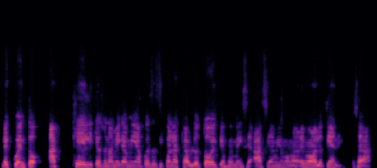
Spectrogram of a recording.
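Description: A woman's voice: mid-range voice, level tone, rapid-fire. A woman co-hosting a casual podcast, explaining her points in a friendly way. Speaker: podcast co-host.

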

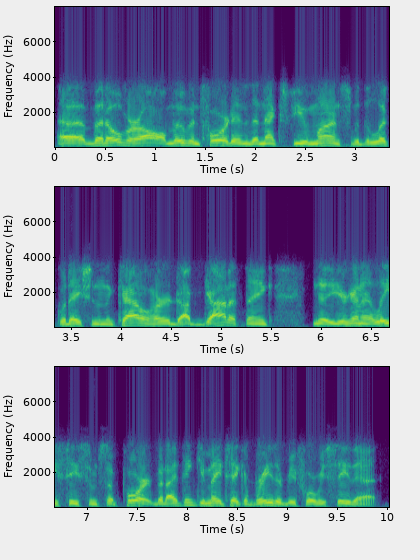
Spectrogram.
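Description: A man's voice: fairly low pitch, a little fast, dry recording. A man speaking over the phone as a market analyst guest, rambling in a folksy way with many fillers. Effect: heard over the phone. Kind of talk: casual market commentary. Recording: tinny dry phone line.

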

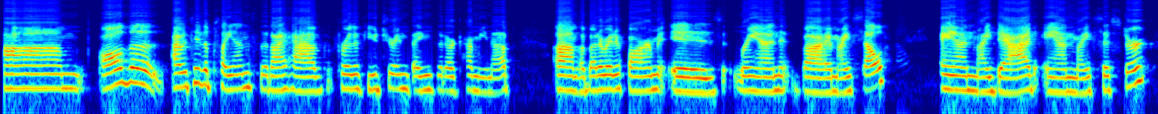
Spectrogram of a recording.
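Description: A woman's voice: medium pitch, fairly even intonation, measured pace, pushed and bright, rough recording. Earnest, upbeat young woman being interviewed. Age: young adult. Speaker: podcast guest, family farm-consulting business co-runner. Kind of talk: interview answers, casual. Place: quiet space in a college library.

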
